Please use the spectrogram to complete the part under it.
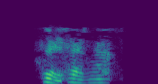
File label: Mesa PD Central Dispatch, Scanner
